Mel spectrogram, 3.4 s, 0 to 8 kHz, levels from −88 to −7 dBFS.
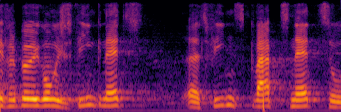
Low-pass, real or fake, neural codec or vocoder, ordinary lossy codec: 7.2 kHz; real; none; Opus, 32 kbps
